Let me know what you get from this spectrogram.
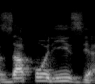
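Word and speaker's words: Zaporizia (Запоріжжя): Que a gente pronuncia na verdade, porque tem um ZH aqui que é só para derrubar jornalista que está fazendo jornalismo ao vivo mesmo. Mas a, a usina é Zaporizia, ela é a maior usina nuclear da Europa.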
